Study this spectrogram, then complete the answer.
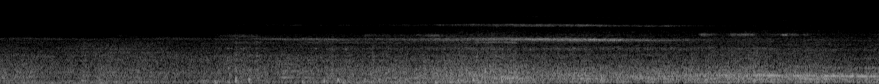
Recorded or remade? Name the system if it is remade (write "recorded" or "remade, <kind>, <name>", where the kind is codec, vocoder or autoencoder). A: recorded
